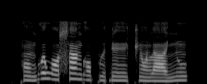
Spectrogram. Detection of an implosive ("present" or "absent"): present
